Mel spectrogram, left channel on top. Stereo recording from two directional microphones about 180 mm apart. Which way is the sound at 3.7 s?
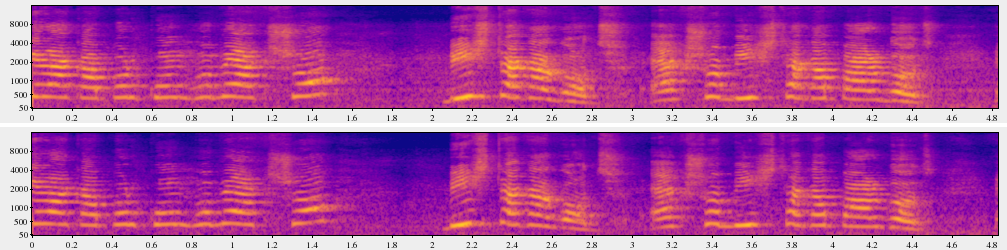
55° right (ahead or behind).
